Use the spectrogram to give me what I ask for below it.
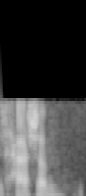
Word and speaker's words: Hashem: My name is Hashem. – Can you spell that for me? – Absolutely. It's H-A-S-H-E-M, as in mother at the end.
